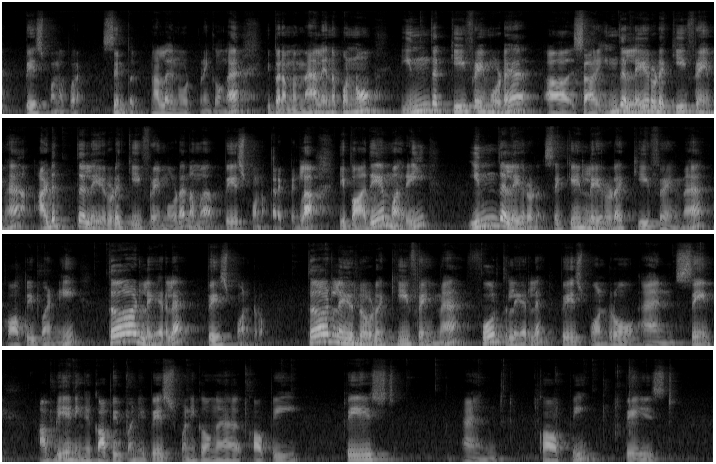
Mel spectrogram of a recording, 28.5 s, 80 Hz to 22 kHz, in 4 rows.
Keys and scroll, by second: 14.3 ctrl+c, 16.1 ctrl+v, 18.1 ctrl+c, 19.6 ctrl+v, 21.6 ctrl+c, 22.3 ctrl+v, 23.5 ctrl+c, 24.7 ctrl+v, 26.6 ctrl+c, 27.4 ctrl+v.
